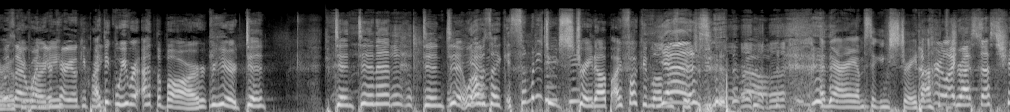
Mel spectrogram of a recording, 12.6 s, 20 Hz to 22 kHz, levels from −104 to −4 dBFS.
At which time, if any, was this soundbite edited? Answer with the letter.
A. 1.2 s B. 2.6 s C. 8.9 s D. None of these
B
